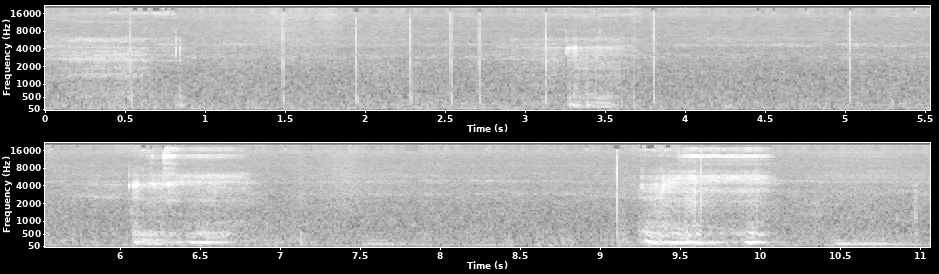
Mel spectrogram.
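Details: Snoring in a sleeping dog: soft snorting, rattly snores recurring every few seconds in a quiet room.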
